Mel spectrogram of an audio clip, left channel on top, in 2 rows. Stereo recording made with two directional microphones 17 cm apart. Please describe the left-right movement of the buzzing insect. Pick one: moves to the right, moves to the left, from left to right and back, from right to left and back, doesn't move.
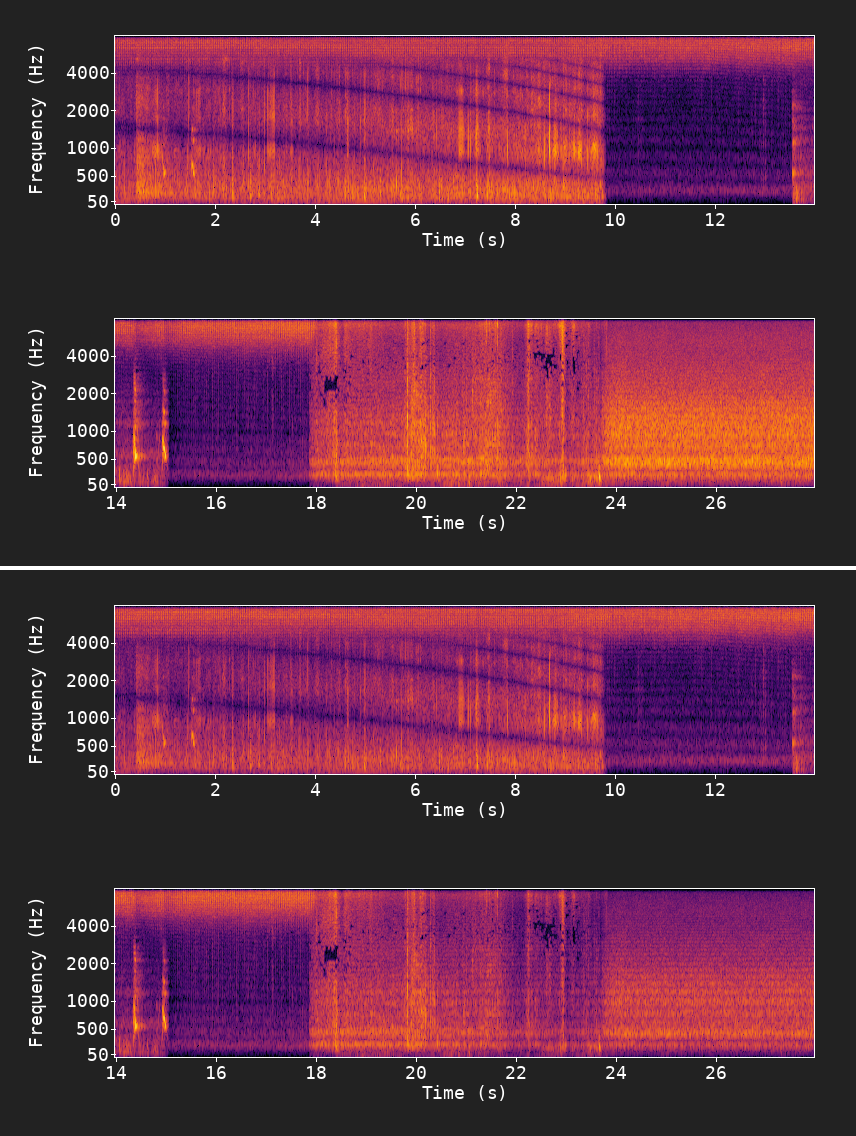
moves to the left.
